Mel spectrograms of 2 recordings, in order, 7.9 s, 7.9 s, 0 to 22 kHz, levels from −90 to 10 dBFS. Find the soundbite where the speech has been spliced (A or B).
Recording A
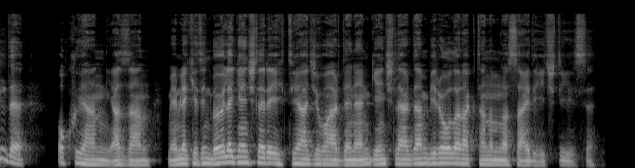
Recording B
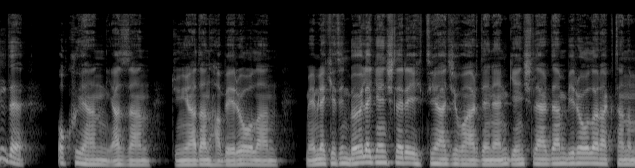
A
